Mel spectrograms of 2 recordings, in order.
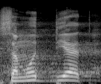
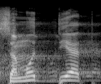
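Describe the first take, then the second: No difference in how they are said.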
